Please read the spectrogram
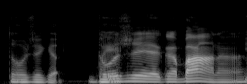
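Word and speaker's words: Dolce & Gabbana: Dolce Gabbana.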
